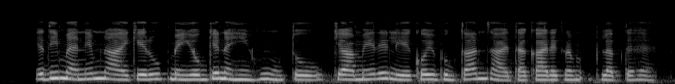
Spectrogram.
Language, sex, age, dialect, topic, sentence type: Hindi, female, 31-35, Hindustani Malvi Khadi Boli, banking, question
